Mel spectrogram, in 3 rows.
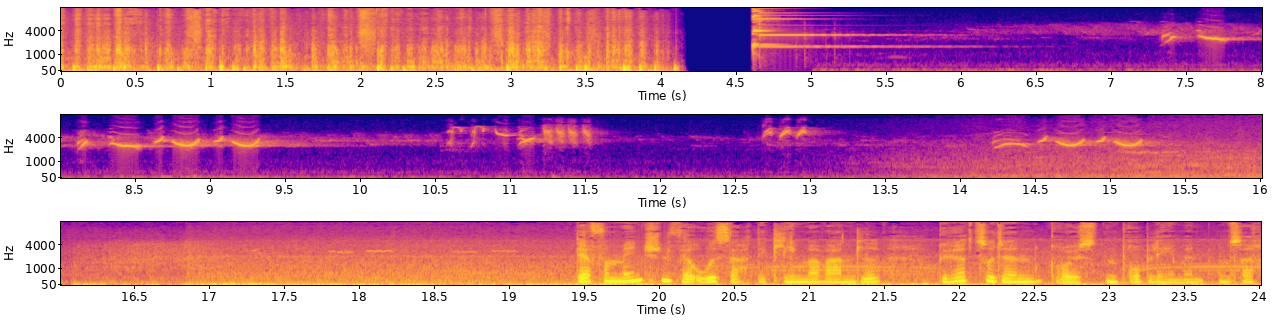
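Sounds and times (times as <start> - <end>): bell-like chime: 4.6 - 6.0
songbird chirping: 5.4 - 16.1, 17.1 - 19.2
soft rushing background: 15.2 - 22.7.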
